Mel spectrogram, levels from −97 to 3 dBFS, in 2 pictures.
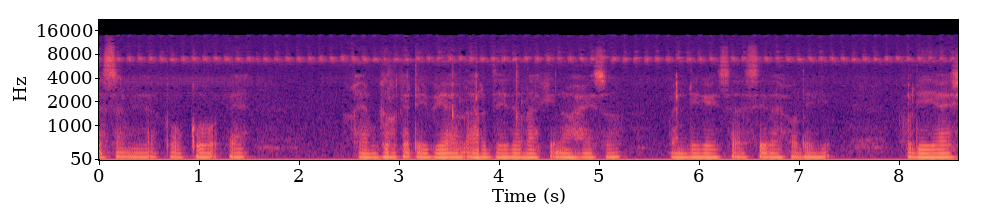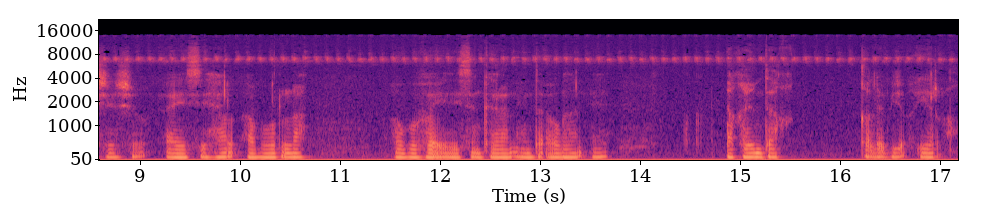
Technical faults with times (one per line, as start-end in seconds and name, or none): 1.56 compressed frames skipped
13.21 compressed frames skipped
14.86 compressed frames skipped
